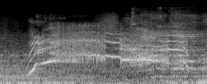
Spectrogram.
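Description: A young woman screams in pain or terror: one strained cry that rises sharply at the start, holds high for about a second and a half, and stops just before the end. Background music runs underneath.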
